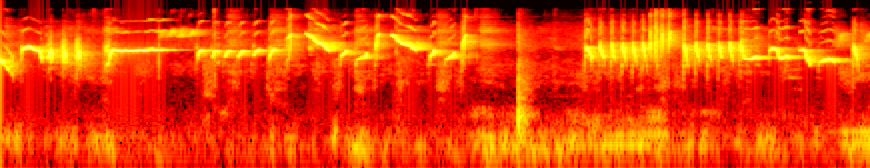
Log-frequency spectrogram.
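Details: Greater green leafbird song of long held whistles, swooping slurs and chattering notes, broken by a short pause and a click, then resuming with a rapid high trill.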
